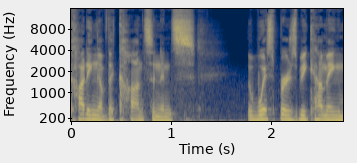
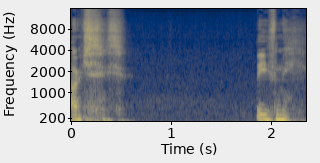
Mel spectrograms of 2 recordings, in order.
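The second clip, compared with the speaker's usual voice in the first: weak, failing stage whisper of a dying man; 2 semitones higher than usual. Voicing a wounded companion whispering into the hero's ear: whispering dying character. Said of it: "He whispers into your ear".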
